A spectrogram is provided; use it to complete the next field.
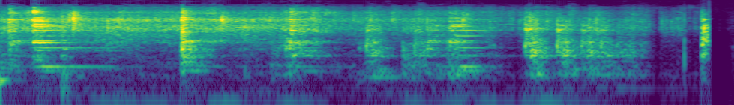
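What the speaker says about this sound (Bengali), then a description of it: "আলুগুলো ভালো করে নাড়াচাড়া করে লাল লাল করে ভেজে নেব" Potato pieces are stirred and fried in oil in a kadai for an egg and potato curry, with close sizzling broken by irregular spatula scrapes and stirring bursts and a sharp clink at the end.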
